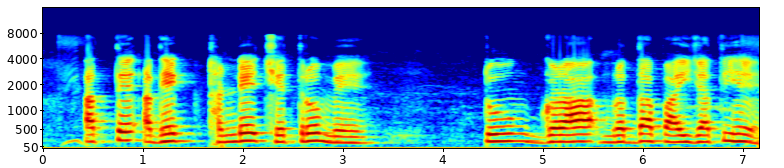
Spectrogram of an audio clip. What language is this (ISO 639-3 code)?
hin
